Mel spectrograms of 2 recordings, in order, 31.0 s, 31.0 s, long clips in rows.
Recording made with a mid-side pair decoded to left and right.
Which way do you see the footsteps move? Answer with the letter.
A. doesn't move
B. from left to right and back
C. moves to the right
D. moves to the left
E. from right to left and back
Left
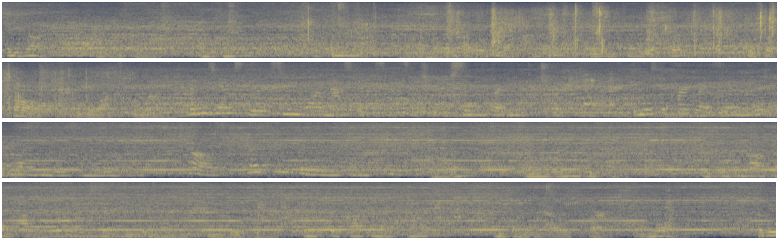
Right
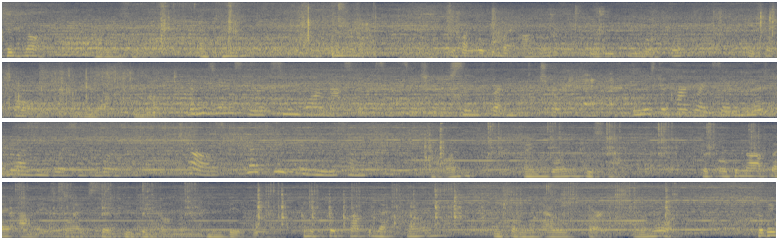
E.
